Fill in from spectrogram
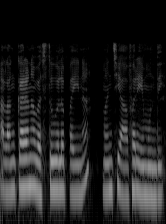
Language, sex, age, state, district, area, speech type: Telugu, female, 18-30, Andhra Pradesh, Anakapalli, rural, read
